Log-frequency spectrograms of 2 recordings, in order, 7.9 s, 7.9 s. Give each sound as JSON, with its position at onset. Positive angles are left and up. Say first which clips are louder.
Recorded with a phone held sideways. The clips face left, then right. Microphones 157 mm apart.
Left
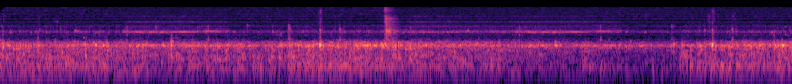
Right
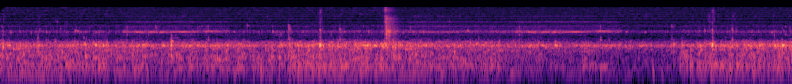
{"t": 3.8, "sound": "a finger snap", "louder": "even", "side_deg": -70, "distance_m": 2.0}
